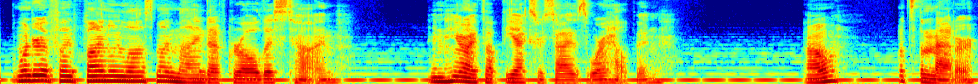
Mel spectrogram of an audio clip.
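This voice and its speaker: Over clear music, a male actor voices an ancient magical villain, a banished man speaking at a middling pitch. He is world-weary and dangerous, yet teasing and flirty, musing formally as if to one listener in an intimate audio roleplay. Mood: bemused, musing.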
